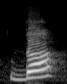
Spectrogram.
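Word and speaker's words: the: तो आप ये बात याद रखिए कि इस वर्ड को हम द उस वक्त प्रोनाउंस करेंगे जब नाउन कॉन्सोनेंट साउंड के साथ हो। जैसे रैग, रैग के साथ हम दी नहीं पढ़ेंगे, रैग के साथ हम द पढ़ेंगे।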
